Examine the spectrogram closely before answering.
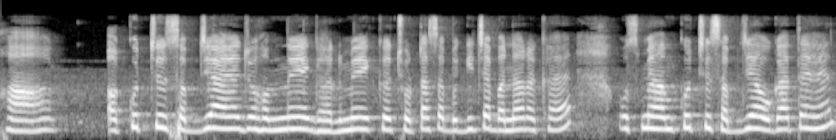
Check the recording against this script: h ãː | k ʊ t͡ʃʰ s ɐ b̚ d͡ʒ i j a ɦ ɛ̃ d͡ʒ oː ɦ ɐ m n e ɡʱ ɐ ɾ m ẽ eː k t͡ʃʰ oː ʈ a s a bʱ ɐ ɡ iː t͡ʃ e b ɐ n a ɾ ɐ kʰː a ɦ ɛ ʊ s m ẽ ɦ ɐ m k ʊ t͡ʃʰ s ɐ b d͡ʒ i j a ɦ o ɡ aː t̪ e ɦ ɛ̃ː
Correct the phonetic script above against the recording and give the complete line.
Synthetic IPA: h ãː | k ʊ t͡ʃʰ s ɐ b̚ d͡ʒ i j a ɦ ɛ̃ d͡ʒ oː ɦ ɐ m n e ɡʱ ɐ ɾ m ẽ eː k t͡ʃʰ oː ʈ a s a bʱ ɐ ɡ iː t͡ʃ a b ɐ n a ɾ ɐ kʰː a ɦ ɛ ʊ s m ẽ ɦ ɐ m k ʊ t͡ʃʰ s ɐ b d͡ʒ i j a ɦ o ɡ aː t̪ e ɦ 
